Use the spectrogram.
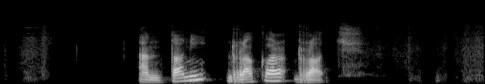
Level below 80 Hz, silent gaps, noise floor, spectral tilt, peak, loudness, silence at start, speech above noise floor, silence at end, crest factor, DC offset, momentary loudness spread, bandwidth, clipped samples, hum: -62 dBFS; none; -67 dBFS; -8 dB/octave; -2 dBFS; -19 LUFS; 1.4 s; 48 dB; 1.25 s; 20 dB; under 0.1%; 17 LU; 7 kHz; under 0.1%; none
